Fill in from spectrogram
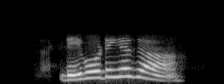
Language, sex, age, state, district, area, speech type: Punjabi, female, 30-45, Punjab, Mohali, urban, conversation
